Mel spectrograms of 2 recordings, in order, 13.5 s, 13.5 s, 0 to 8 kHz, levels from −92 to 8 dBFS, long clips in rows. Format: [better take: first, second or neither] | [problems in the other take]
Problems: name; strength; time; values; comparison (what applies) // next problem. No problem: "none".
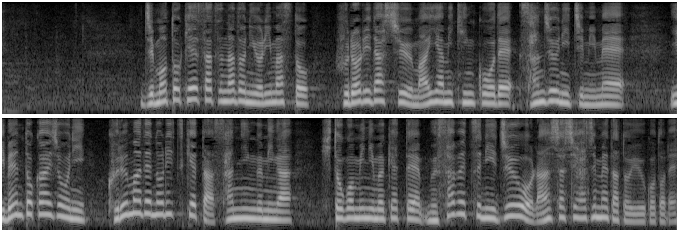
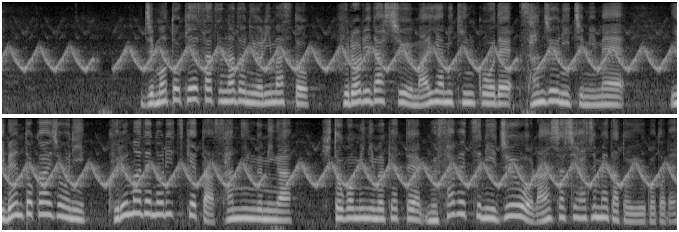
first | noise reduction (neural mask model Resemble Enhance denoiser)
